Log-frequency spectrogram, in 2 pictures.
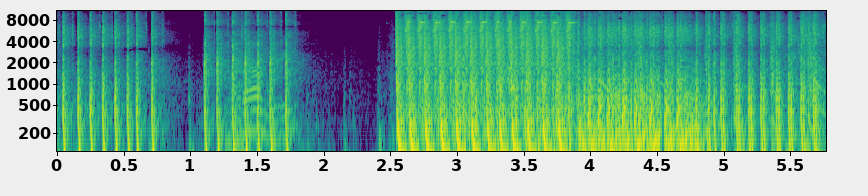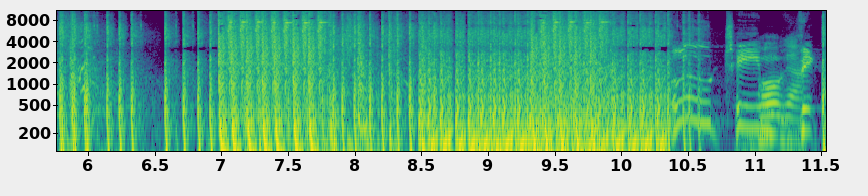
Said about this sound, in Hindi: मैं इतनी दूर से शॉटगन मार रहा हूँ उसको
